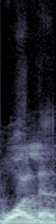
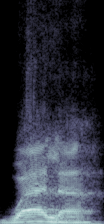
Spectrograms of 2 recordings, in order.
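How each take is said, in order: First: The vowels sound heavy and dark. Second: The vowels sound light and bright. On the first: The speaker calls it wrong. "Don't make it heavy" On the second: The speaker calls it right. "Make it light"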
